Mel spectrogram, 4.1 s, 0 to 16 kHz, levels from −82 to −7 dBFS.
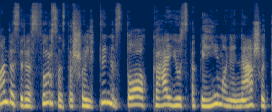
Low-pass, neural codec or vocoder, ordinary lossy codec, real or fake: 14.4 kHz; codec, 44.1 kHz, 3.4 kbps, Pupu-Codec; AAC, 64 kbps; fake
